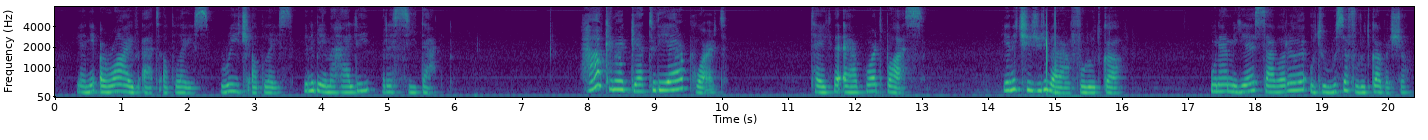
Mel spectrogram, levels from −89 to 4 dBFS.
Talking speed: 100 wpm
